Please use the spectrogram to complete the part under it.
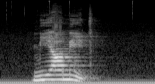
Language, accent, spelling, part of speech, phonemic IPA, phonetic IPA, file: Armenian, Eastern Armenian, միամիտ, adjective, /miɑˈmit/, [mi(j)ɑmít], Hy-միամիտ.ogg
- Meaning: naive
